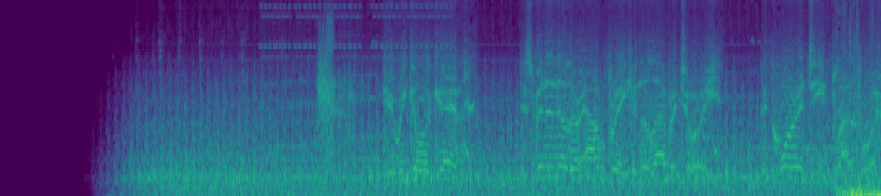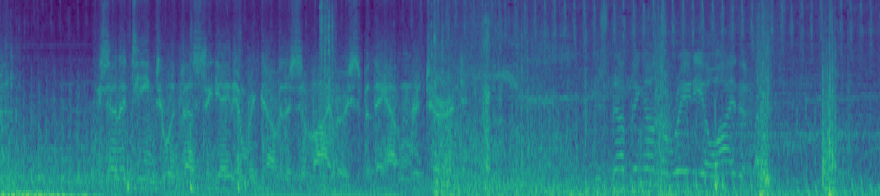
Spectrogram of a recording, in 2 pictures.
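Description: A helicopter engine drones steadily close by.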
